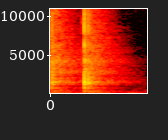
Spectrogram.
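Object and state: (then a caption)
Solid smartphone glass back. A single tap on the glass back of an iPhone 15 gives a short, dense knock with a clear tone around 1.4 kHz that dies away within about a tenth of a second. The solid sound indicates the phone is built properly.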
